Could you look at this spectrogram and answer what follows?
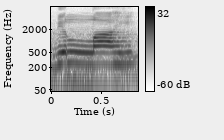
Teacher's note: lamnya masih terdengar tebal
